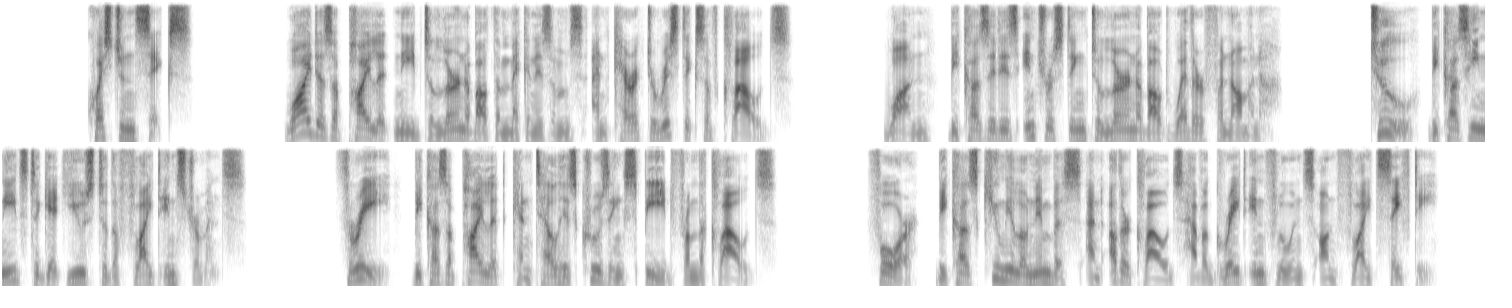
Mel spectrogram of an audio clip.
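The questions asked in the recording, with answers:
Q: Why does a pilot need to learn about the mechanisms and characteristics of clouds?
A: 4: Because cumulonimbus and other clouds have a great influence on flight safety.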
